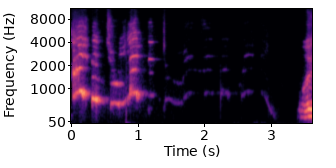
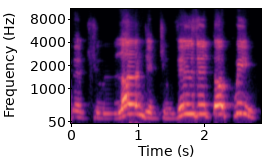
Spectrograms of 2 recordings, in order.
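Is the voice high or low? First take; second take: high; low. First: It is said in a high voice. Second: It is said in a low voice.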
